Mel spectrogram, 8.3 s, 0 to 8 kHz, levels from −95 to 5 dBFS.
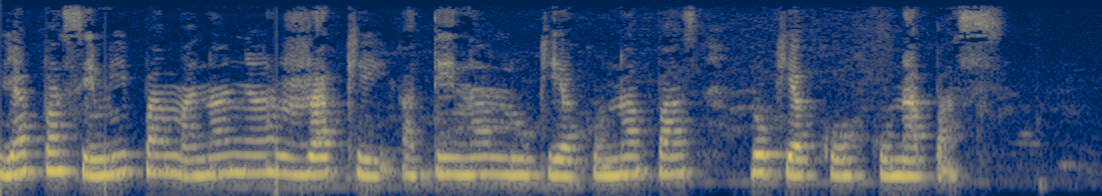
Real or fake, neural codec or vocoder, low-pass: real; none; 7.2 kHz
